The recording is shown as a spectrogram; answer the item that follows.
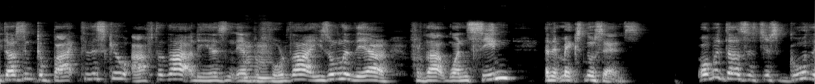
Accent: Scotland, United Kingdom; moved away; growing up in Scotland

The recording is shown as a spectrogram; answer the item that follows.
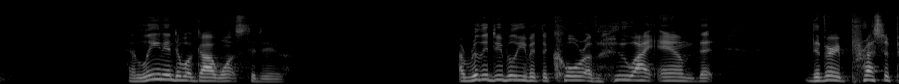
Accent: Dallas, Texas, United States; moved away; where I grew up in Dallas

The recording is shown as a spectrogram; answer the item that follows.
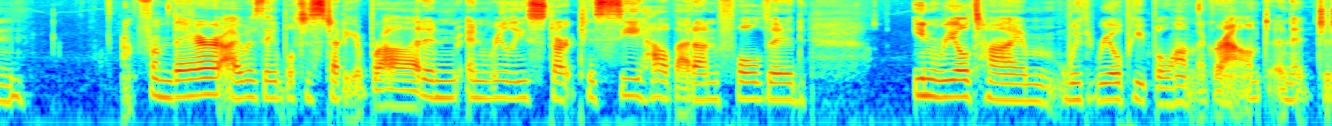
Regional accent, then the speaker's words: United States; as an American

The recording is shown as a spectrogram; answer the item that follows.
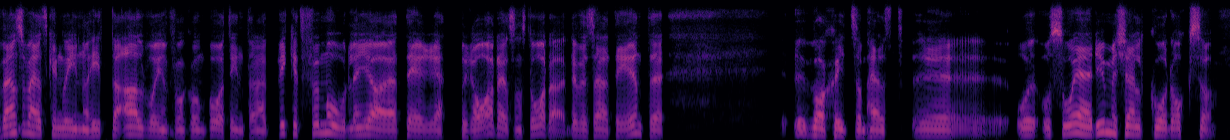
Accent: Jönköping area, Jönköping County, Sweden; jag är ju från Jönköpingsområdet

